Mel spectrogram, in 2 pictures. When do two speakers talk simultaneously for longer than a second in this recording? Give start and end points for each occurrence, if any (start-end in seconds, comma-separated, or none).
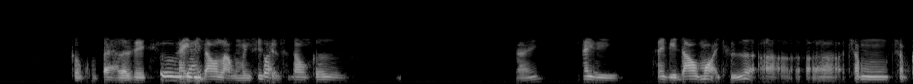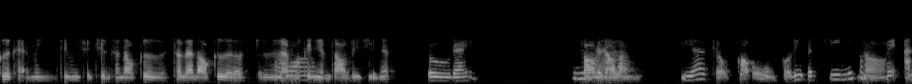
11.4-12.9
